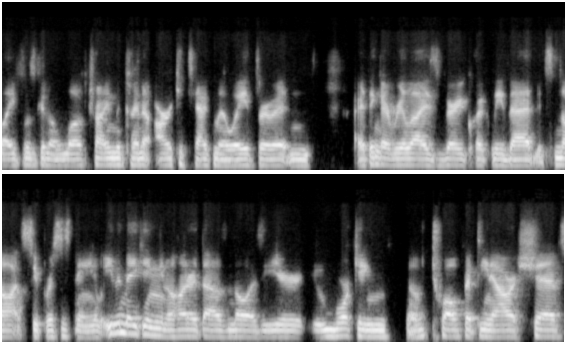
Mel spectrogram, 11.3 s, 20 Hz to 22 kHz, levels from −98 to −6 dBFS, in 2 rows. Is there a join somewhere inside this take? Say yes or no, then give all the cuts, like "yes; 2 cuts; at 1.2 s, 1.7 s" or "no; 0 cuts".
no; 0 cuts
